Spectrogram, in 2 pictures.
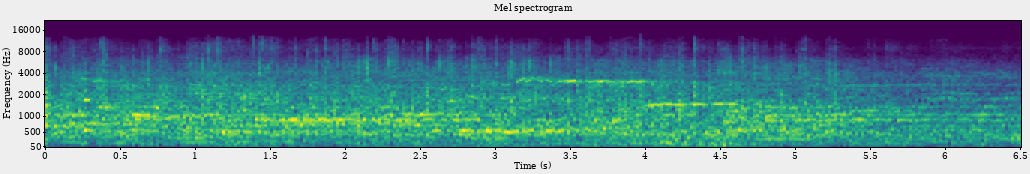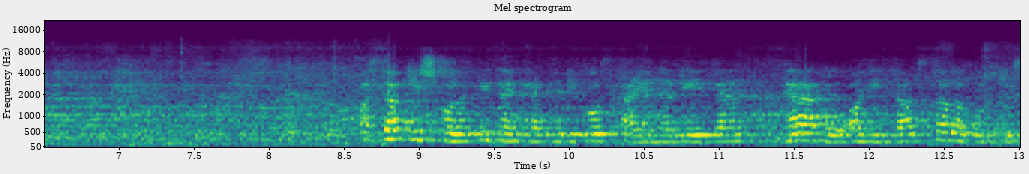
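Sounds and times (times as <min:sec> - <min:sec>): audience applause: 0:00.0 - 0:06.1
music playing: 0:00.0 - 0:13.0.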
